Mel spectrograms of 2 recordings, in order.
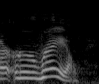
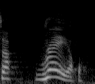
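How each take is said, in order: First: An uh vowel comes before the r. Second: The r starts cleanly with no vowel. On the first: The speaker calls it wrong. "This is not a er rail" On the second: The speaker calls it right. "It's a rail"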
